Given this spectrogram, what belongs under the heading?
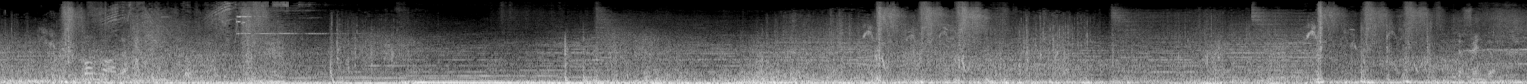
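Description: Bombarda spell blasts go off during combat in Hogwarts Legacy, deep booms and crashing impacts repeating over a continuous loud game soundscape with voices mixed in.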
